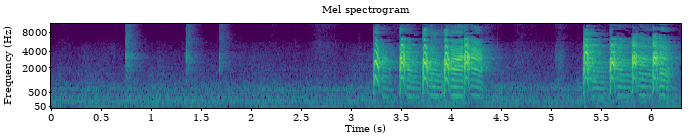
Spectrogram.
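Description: A parrot (loro guayabero) squawking in two quick bursts of short calls, each falling in pitch: about five calls a little over three seconds in, then four more near the end. A few faint clicks come before the calls.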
